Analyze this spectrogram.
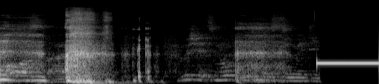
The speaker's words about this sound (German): Es gibt einiges zu piepsen.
